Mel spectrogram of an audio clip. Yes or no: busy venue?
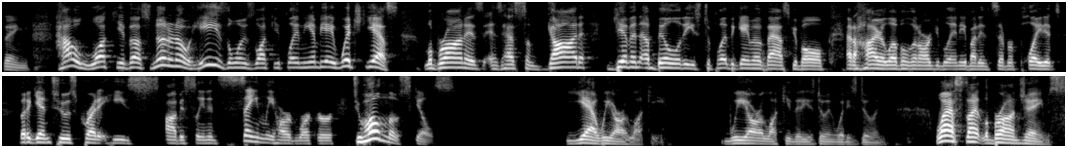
no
